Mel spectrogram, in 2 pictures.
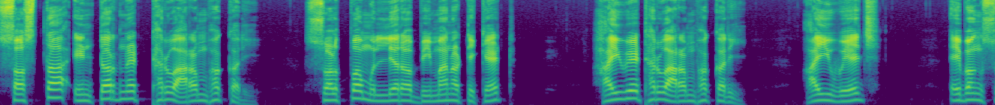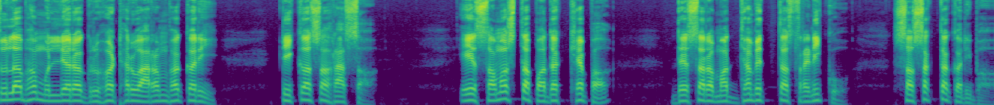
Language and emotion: Odia, neutral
